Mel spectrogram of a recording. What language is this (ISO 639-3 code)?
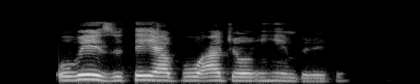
ibo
